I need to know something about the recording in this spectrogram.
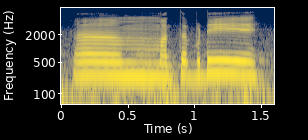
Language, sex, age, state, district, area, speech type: Tamil, female, 30-45, Tamil Nadu, Tiruvannamalai, urban, spontaneous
